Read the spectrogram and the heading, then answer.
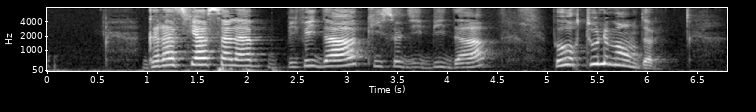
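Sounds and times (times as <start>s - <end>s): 
voice: 1.0s - 4.4s, 5.1s - 6.2s.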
